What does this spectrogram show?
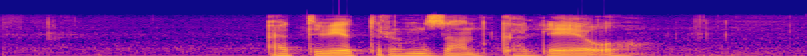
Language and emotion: Russian, neutral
